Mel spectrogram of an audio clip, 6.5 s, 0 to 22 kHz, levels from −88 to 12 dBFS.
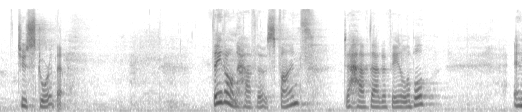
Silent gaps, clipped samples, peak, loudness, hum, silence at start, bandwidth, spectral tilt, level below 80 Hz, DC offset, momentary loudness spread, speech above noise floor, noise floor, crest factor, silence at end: none; under 0.1%; -12 dBFS; -32 LUFS; none; 0.2 s; 15.5 kHz; -2.5 dB/octave; -66 dBFS; under 0.1%; 13 LU; 30 dB; -61 dBFS; 22 dB; 0 s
